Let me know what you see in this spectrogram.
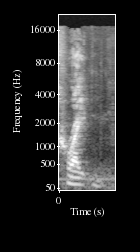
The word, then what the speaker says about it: Crichton: It's pronounced Crichton.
